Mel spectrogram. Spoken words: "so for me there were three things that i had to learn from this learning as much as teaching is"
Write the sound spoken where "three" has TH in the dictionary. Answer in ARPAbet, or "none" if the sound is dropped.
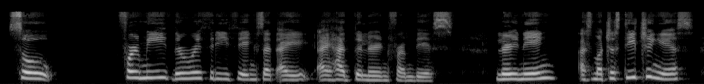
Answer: TH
